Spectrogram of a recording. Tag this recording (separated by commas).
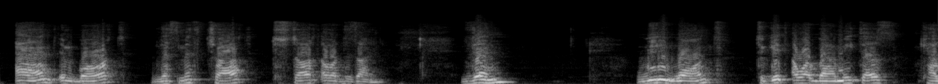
Speech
